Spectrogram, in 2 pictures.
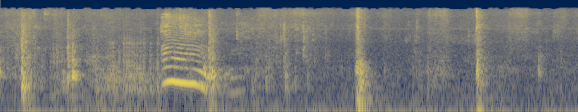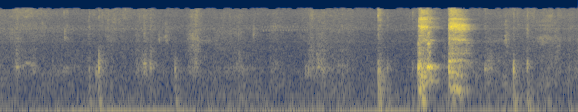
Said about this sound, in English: No, I've done a cough. Well done now, cough. You've finished coughing, have you?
